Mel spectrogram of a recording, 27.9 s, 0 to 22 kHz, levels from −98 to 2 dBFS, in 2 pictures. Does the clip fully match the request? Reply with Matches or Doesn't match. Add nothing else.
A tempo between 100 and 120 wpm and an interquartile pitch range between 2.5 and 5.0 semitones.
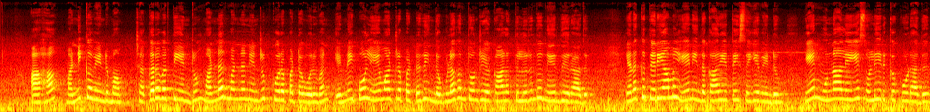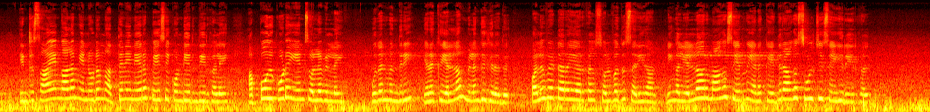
Matches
